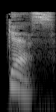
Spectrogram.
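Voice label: "guess", American English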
